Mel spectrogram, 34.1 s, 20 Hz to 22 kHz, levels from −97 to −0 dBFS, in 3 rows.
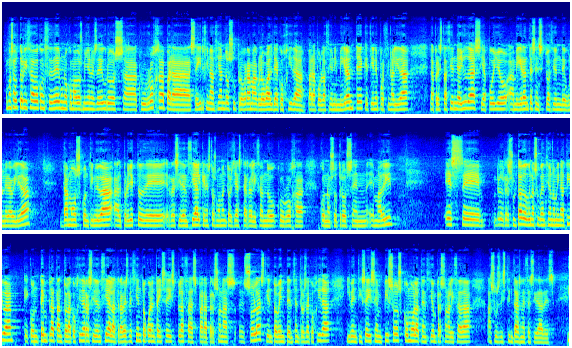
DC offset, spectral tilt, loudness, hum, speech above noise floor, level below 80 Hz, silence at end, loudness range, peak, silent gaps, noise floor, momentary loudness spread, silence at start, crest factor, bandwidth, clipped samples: under 0.1%; -2.5 dB/octave; -26 LUFS; none; 30 dB; -70 dBFS; 0 s; 3 LU; -6 dBFS; none; -57 dBFS; 9 LU; 0.1 s; 22 dB; 14.5 kHz; under 0.1%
